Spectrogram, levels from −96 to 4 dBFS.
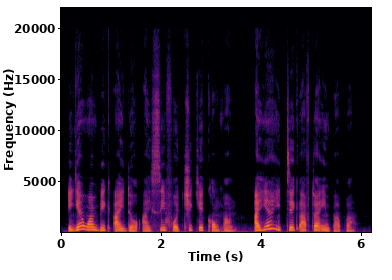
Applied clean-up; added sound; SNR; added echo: none; none; none; none.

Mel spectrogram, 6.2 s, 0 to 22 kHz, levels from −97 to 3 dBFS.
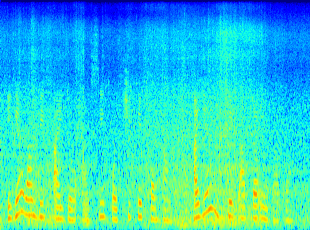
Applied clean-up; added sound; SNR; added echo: none; Waves, surf; 6 dB; none.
